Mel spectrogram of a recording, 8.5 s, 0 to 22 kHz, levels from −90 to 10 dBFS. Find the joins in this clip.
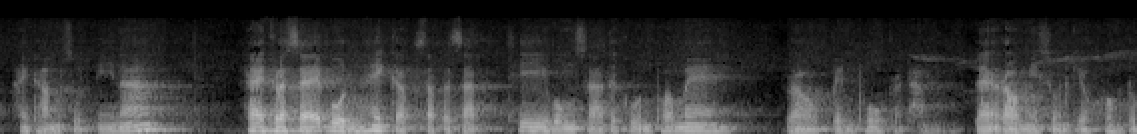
7.2 s

